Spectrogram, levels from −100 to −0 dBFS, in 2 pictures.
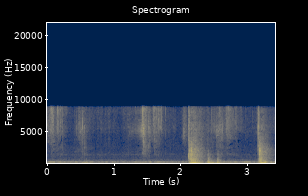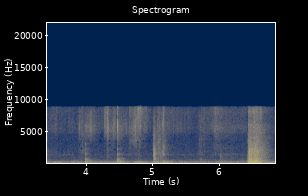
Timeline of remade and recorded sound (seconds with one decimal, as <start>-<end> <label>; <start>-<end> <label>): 0.0-6.8 recorded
